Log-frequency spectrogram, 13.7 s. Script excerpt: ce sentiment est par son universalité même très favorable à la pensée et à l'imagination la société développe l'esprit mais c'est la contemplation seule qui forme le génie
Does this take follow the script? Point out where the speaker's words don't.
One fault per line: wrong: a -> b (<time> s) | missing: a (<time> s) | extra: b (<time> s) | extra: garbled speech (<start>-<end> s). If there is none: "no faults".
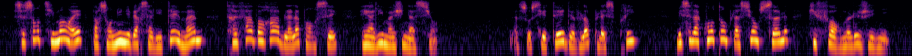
no faults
